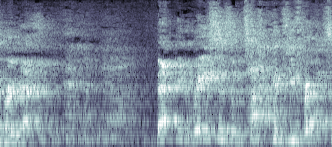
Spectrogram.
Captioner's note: audience laughing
